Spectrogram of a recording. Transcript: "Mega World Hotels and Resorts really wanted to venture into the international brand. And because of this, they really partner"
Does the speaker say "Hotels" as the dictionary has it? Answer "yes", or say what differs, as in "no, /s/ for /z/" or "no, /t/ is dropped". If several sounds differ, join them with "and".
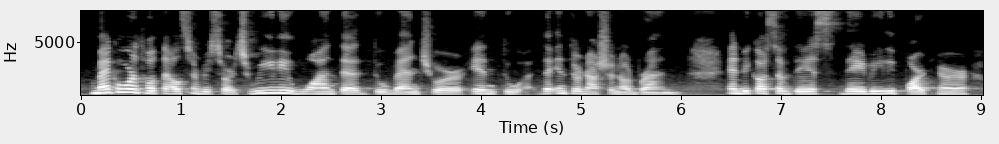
no, /s/ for /z/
